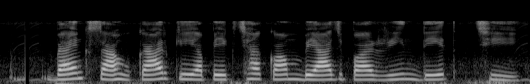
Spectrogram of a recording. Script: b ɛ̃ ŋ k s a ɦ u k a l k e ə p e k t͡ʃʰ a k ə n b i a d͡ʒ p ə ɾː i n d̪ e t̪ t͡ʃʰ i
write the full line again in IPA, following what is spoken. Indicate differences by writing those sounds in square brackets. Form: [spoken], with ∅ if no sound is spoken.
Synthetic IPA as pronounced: b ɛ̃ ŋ k s a ɦ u k a [ɾ] k e ə p e k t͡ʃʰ a k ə [m] b [j] a d͡ʒ p ə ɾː i n d̪ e t̪ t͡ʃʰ i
